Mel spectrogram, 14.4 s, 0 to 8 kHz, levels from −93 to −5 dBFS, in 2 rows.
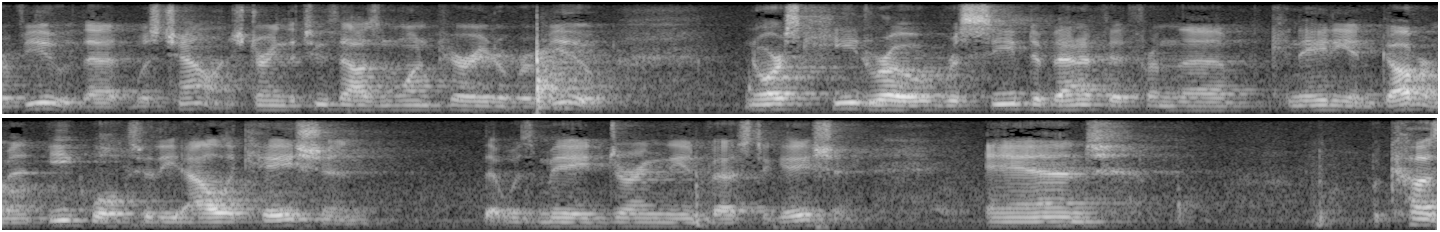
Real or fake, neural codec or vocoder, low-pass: real; none; 7.2 kHz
